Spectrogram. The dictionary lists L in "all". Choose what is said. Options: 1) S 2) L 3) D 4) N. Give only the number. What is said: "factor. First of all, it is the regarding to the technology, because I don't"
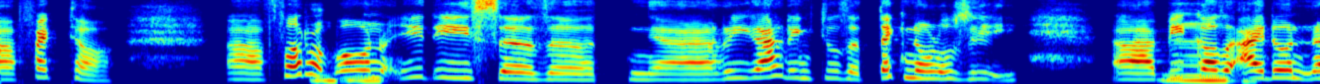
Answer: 4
